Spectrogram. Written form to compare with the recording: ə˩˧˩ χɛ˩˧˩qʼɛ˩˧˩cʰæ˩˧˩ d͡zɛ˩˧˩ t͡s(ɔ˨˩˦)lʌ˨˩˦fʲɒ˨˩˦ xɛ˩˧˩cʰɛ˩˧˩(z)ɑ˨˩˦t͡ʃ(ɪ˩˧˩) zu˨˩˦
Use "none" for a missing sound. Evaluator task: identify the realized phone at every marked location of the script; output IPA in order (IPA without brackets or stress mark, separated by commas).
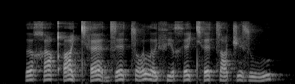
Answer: ɔ˨˩˦, t͡s, ɪ˩˧˩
